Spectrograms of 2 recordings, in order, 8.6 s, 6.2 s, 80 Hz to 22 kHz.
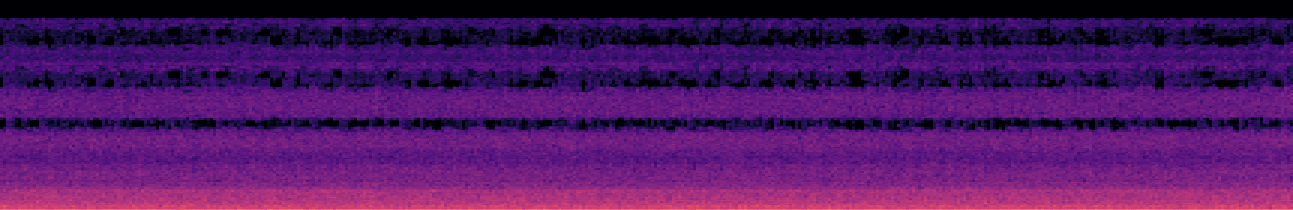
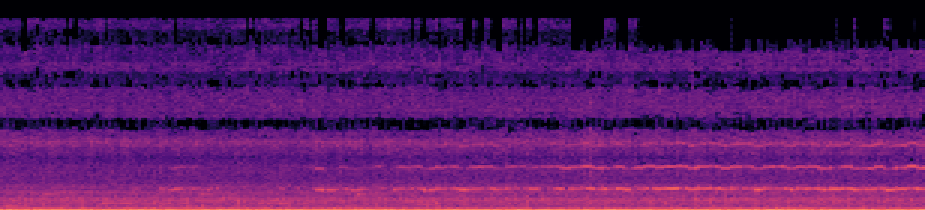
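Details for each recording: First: Bobcat T870 track loader after rebuilt drive motor, new sprockets, idlers and tracks, driven by joystick while the hydraulic system bleeds: steady, even low drone, no whining or grinding. Drive motor healthy. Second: Bobcat T870 track loader, left side: steady low hum with faint high squealing, nothing rhythmic, from the left track drive. Owner hoped for the rear idler, but the drive motor was worn out and had to be rebuilt.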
